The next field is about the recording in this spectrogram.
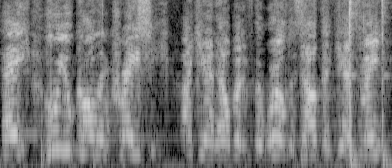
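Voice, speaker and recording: A man's voice: very high voice, fairly quick, music in the background. An actor playing a paranoid, eccentric man living inside a computer in a video game, nervous and manic. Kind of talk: animated video game acting. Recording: clearly noisy game soundscape behind.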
